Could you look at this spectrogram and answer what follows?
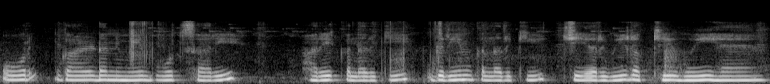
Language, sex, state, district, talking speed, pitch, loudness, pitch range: Hindi, female, Uttar Pradesh, Shamli, 125 wpm, 200 Hz, -14 LUFS, 195-210 Hz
